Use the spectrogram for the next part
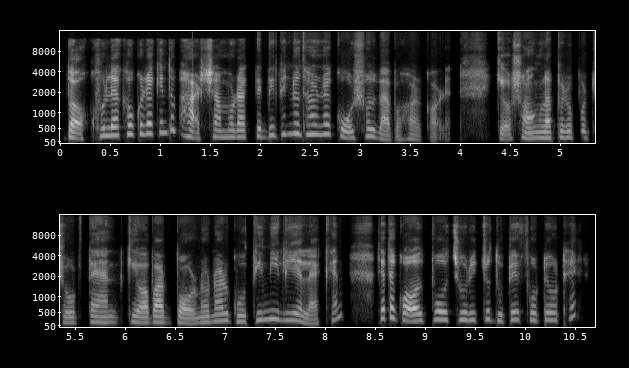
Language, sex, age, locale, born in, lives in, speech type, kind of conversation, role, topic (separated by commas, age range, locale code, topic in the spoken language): Bengali, female, 25-29, bn-BD, Bangladesh, Bangladesh, read, expert-assistant, expert, একটি উপন্যাস বা কবিতার মূল্যায়ন করতে গেলে, গল্প, চরিত্র নাকি লেখার ভঙ্গি—আপনাদের মতে কোন দিকটি সবচেয়ে গুরুত্বপূর্ণ?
